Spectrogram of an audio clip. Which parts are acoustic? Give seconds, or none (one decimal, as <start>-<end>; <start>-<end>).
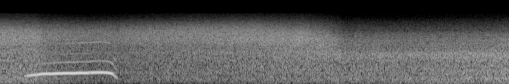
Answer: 0.9-1.8; 2.9-5.1

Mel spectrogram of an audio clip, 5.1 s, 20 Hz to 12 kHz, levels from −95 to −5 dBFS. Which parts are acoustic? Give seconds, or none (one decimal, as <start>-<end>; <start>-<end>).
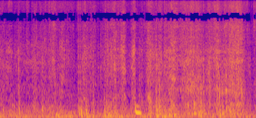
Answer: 0.6-5.1

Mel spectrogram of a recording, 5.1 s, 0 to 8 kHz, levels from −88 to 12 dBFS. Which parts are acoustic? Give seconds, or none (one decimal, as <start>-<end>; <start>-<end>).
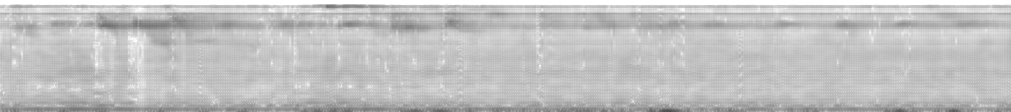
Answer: none

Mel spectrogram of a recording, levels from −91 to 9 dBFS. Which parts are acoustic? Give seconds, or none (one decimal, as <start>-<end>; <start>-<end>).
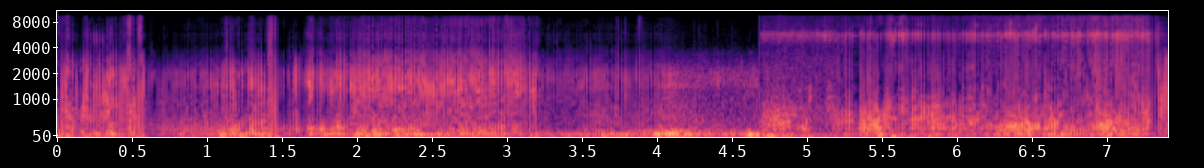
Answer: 4.1-5.2

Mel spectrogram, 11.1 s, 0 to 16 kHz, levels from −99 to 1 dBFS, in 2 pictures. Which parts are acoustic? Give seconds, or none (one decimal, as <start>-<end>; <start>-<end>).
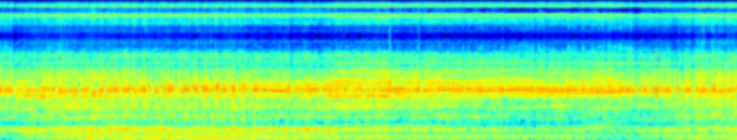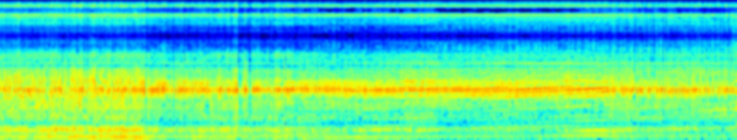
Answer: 1.8-4.7; 7.7-10.1

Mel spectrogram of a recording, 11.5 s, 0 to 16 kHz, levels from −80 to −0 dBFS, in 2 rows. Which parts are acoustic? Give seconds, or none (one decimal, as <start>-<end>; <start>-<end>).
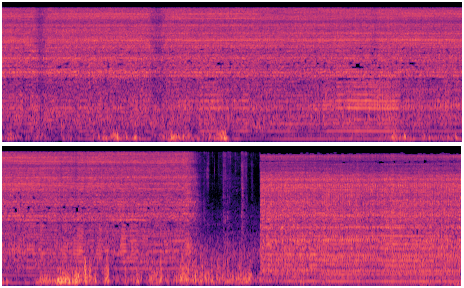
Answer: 0.0-0.6; 1.8-11.5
